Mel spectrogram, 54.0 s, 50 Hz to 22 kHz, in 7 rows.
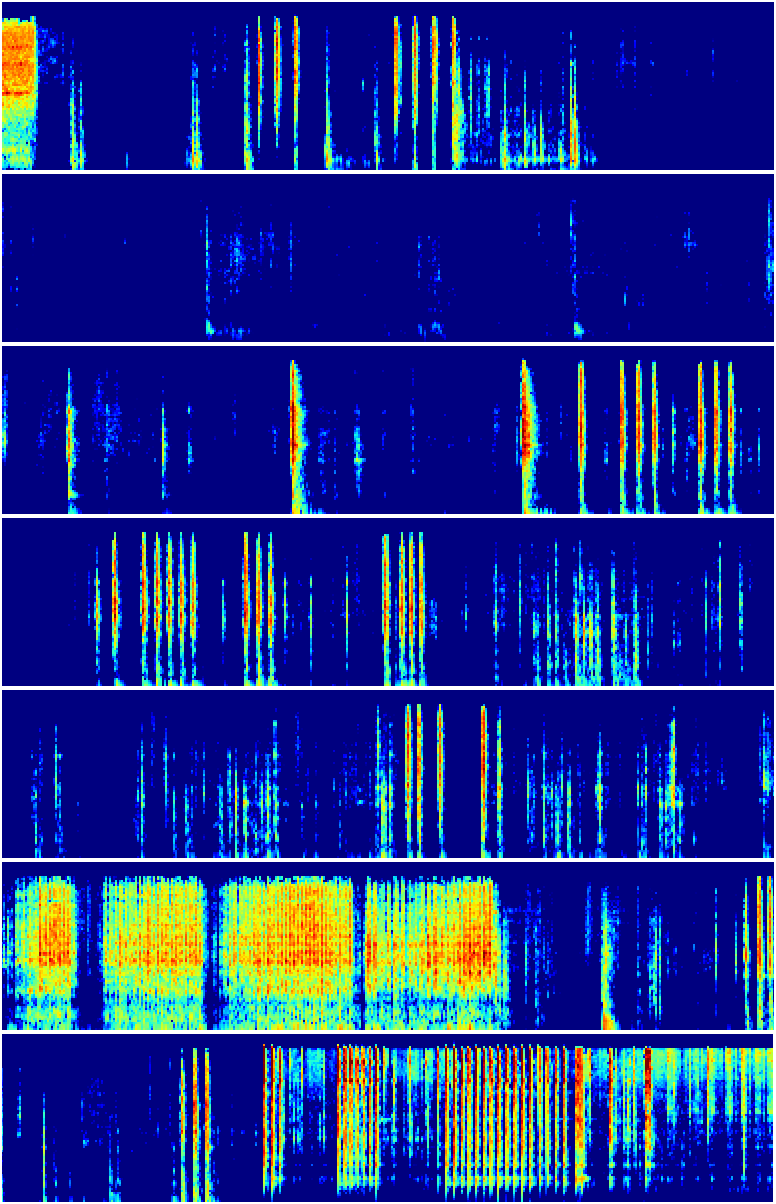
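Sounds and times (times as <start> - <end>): hacksaw cutting: 38.6 - 43.6, 49.0 - 54.0
metal part clicking in bench vise: 49.0 - 54.0.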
